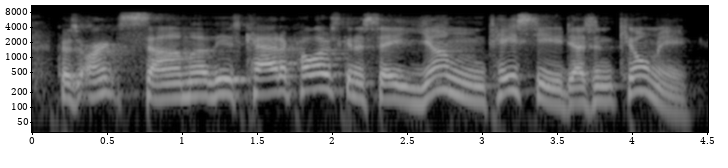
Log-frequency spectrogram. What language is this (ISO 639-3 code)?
eng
